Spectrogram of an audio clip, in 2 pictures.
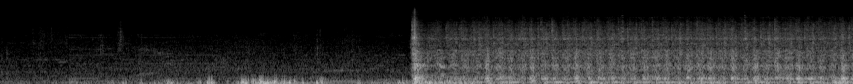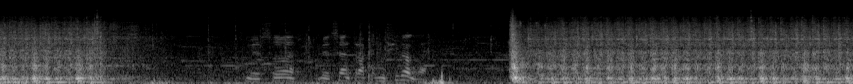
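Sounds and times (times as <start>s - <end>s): car engine cranking on starter: 4.1s - 10.1s, 13.6s - 17.0s.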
